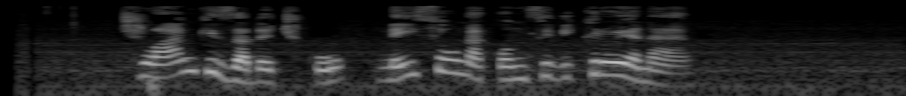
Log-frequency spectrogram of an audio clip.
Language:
Czech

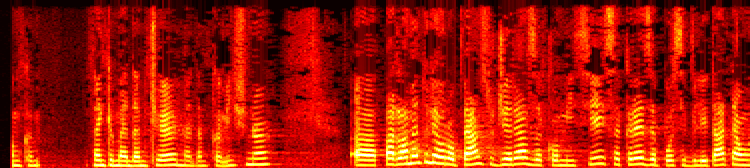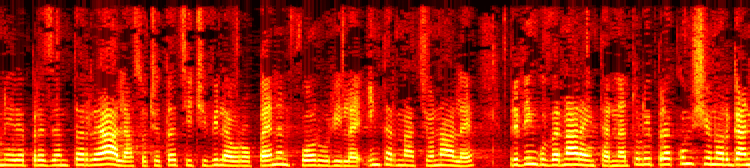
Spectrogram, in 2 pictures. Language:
Romanian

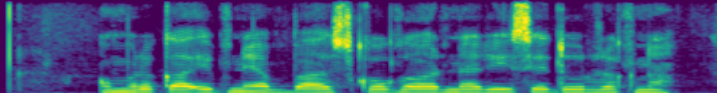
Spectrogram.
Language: Urdu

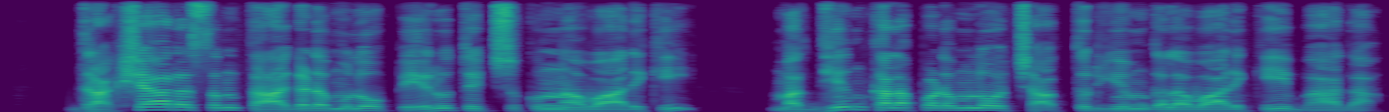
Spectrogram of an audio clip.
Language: Telugu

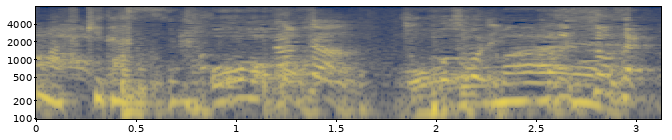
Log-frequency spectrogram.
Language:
Japanese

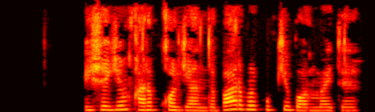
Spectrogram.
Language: Uzbek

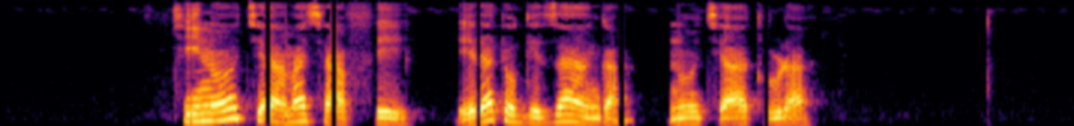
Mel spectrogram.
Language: Ganda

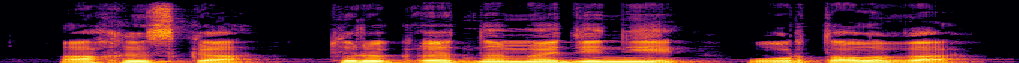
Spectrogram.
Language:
Kazakh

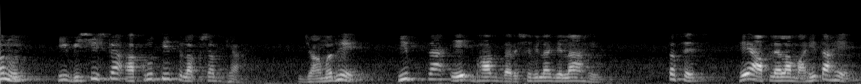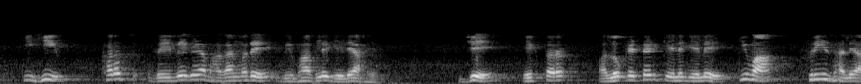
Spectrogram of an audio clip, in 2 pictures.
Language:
Marathi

